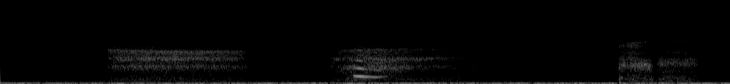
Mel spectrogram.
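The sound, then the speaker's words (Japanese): Someone takes a deep breath, a slow, soft inhale followed by a long, airy exhale. Two short, quick breaths come after a pause, all quiet and without speech. “深呼吸してみるね。”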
